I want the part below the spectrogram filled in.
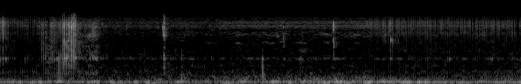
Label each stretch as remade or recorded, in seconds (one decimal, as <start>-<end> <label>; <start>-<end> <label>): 0.0-0.8 remade; 0.8-3.7 recorded; 3.7-5.2 remade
